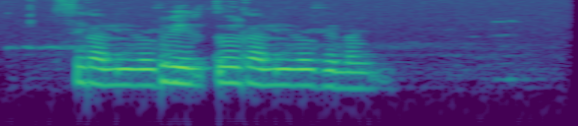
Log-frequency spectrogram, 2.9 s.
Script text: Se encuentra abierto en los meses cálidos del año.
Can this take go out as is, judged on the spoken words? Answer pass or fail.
fail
